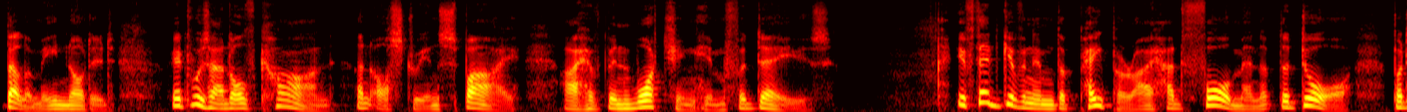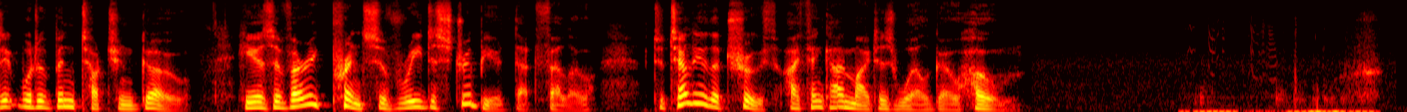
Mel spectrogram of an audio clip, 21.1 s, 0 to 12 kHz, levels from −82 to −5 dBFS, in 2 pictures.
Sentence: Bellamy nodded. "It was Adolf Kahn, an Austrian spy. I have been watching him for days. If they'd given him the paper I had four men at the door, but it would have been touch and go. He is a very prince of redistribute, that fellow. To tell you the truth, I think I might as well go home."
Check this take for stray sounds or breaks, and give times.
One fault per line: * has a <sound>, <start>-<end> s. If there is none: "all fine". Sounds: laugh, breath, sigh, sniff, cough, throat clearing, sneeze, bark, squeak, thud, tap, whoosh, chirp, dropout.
* has a breath, 19.4-20.9 s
